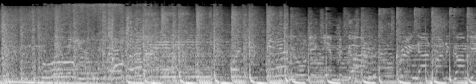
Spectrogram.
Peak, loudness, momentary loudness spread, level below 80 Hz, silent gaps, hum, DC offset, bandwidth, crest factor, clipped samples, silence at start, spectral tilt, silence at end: 0 dBFS; -10 LUFS; 4 LU; -12 dBFS; none; none; under 0.1%; 19 kHz; 8 dB; 0.2%; 0 s; -4 dB/octave; 0 s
